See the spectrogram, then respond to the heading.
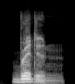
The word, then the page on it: bridoon: British English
